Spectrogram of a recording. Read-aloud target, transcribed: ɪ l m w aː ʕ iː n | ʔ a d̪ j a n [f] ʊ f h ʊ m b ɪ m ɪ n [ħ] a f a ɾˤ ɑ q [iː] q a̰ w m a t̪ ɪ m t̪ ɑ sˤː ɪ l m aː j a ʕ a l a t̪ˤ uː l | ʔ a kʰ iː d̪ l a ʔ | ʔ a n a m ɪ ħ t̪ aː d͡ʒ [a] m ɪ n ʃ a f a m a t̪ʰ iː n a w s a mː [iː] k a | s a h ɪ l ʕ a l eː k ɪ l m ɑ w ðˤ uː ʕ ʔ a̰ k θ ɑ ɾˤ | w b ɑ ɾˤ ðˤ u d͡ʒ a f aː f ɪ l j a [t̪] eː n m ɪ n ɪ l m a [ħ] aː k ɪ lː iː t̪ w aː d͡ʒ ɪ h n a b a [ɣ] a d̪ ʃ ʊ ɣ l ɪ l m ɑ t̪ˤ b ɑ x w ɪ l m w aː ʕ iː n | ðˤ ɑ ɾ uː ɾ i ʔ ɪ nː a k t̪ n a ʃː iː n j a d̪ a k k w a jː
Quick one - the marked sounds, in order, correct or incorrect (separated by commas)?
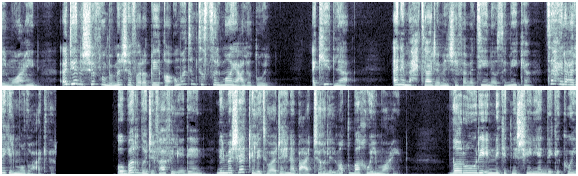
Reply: incorrect, incorrect, correct, correct, correct, incorrect, incorrect, incorrect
